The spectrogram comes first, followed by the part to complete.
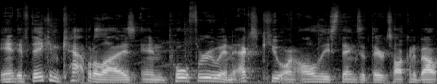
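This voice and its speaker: A man's pitch shifts in an ordinary way while he talks fairly quickly. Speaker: NFT and crypto YouTuber. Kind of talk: casual video commentary. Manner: fast; animated.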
